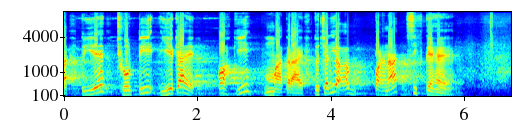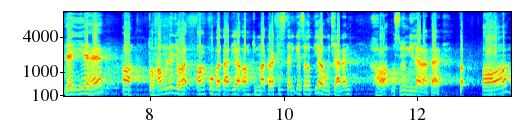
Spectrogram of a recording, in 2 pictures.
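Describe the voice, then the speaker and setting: Male teacher, slightly high voice, patient and repetitive, reverberant room. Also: a bit bright. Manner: patient, repeats each point slowly. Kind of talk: explaining letters at a board.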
